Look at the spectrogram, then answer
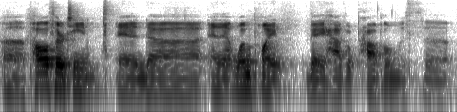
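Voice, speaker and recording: Thoughtful middle-aged man, fairly low voice. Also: steady tone, moderate pace, dull audio, slight background noise. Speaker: business and church leader being interviewed. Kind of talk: casual reflective interview talk.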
